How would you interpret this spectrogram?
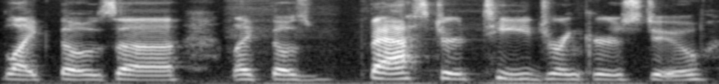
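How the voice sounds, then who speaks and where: A woman's voice: lowish voice, slow pace. A woman co-hosting a casual podcast, bantering in a jokey, sweary way and telling little stories. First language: French-speaking ability alongside English. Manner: sweary, jokey, animated storytelling with acted quotes. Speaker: podcast co-host.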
